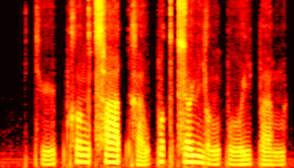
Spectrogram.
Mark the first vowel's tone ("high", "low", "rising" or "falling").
rising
